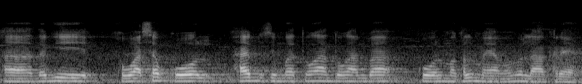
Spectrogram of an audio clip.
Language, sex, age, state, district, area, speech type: Manipuri, male, 60+, Manipur, Thoubal, rural, spontaneous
